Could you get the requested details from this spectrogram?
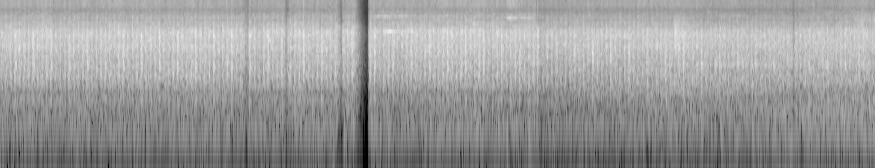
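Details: Isuzu Panther diesel after an engine overhaul with reused liners, fixing white exhaust smoke: steady diesel clatter at an even idle with no odd knock or miss; sounds good, exhaust cleaner; healthy.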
